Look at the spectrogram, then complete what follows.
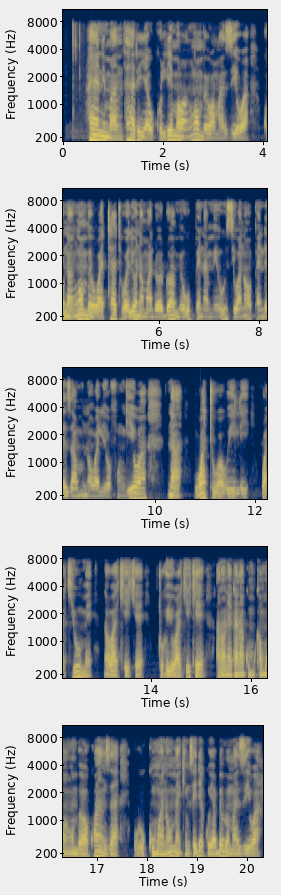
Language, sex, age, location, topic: Swahili, male, 18-24, Kisii, agriculture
